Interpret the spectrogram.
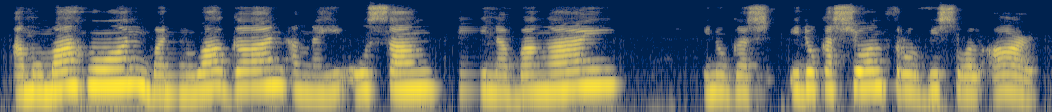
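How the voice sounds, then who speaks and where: A woman with a Filipino accent giving a formal, measured presentation read from slides. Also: fairly high pitch, low-quality recording. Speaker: education official presenting a plan.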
